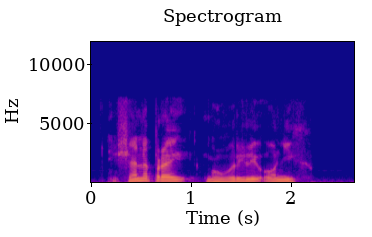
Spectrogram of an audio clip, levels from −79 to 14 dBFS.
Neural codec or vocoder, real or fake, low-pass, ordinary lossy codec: codec, 16 kHz, 8 kbps, FunCodec, trained on Chinese and English, 25 frames a second; fake; 7.2 kHz; none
